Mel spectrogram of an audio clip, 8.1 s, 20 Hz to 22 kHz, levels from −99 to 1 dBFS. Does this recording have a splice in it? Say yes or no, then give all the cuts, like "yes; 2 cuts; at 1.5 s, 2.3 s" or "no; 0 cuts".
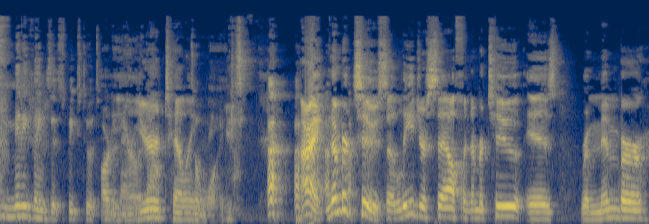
no; 0 cuts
